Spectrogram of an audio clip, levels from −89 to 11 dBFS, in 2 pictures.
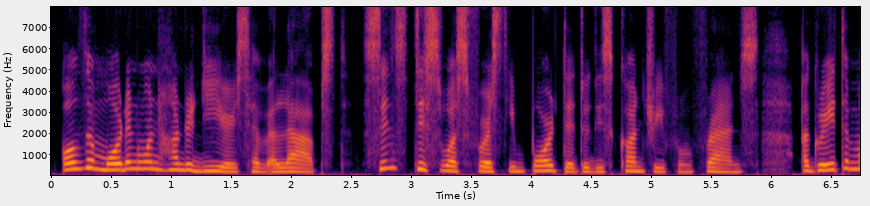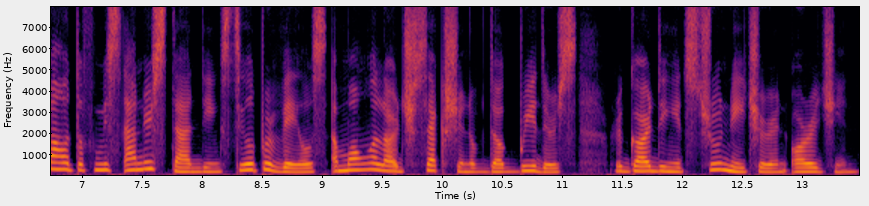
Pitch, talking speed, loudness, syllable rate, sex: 230 Hz, 170 wpm, -19 LUFS, 5.2 syllables/s, female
